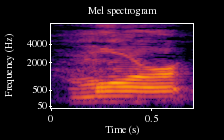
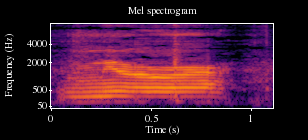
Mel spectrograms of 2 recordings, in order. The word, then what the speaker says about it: Moor: What connects it up is even the word Moor, because it's pronounced differently in different parts of Africa. And they call themselves Moor, Mu, Muir. There's all variations of that.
